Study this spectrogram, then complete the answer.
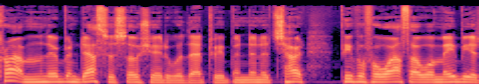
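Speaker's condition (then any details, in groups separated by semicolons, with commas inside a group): No condition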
